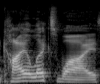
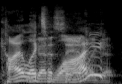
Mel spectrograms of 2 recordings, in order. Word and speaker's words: Kyle XY: __ ] happens on Kyxy. So, tune in to Kylex coming out like a month or two. Kyle XY. Yeah, you got to say it like Kyle XY.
